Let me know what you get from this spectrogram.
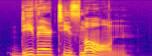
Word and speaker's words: divertissement: All right, the first word in this episode can be pronounced a few ways, but I think the most appropriate way, because it is French, is to say divertissement. Divertissement. You sort of say the N sound at the end, divertissement. It is spelled D-I-V-E-R-T-I-S-S-E-M-E-N-T.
